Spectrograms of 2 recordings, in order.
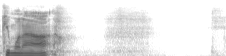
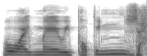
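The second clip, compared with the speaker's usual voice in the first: hammed-up fake cockney accent, higher and louder; a cheeky cartoon cockney accent, overdone; mock cockney accent; 5 semitones higher, 6 dB louder than usual.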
